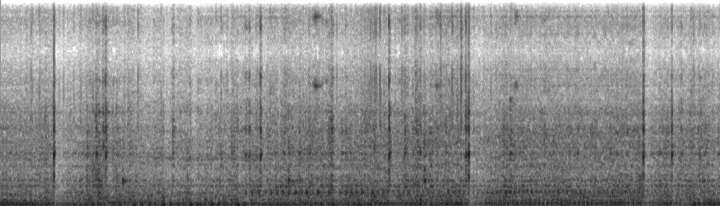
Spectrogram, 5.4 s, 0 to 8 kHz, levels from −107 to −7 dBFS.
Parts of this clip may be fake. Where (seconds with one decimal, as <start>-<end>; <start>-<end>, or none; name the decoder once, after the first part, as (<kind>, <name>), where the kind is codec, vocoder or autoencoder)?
1.5-2.2 (vocoder, Vocos); 3.1-5.4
